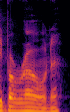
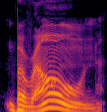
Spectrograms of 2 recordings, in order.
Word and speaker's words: Barone: The gentleman is Eric Baroni. Baroni rhymes with baloney, or maybe it's Baron with an E on the end. – I would say Barone. – Barone.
